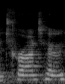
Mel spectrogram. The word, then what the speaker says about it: Toronto: to my heart the toronto humane society and yes i live in toronto and i pronounce the second t um it's because i'm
